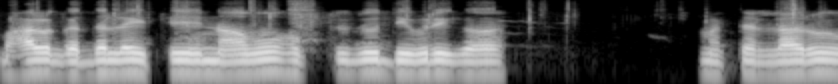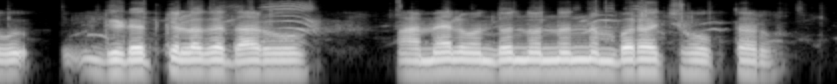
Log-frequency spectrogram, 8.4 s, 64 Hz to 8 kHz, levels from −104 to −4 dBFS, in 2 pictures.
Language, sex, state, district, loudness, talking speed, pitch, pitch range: Kannada, male, Karnataka, Belgaum, -22 LUFS, 130 wpm, 125 Hz, 125-130 Hz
